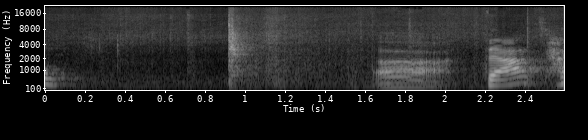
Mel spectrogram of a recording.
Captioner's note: bratwurst sizzles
